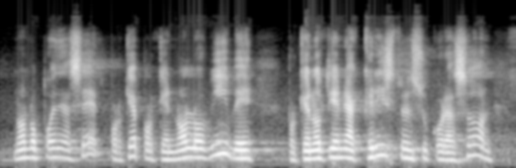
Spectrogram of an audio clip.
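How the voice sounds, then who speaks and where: Speaking high for a man, he lets his pitch rise and fall in a normal way. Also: moderate pace. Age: 70s. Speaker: pastor. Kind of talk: sermon.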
